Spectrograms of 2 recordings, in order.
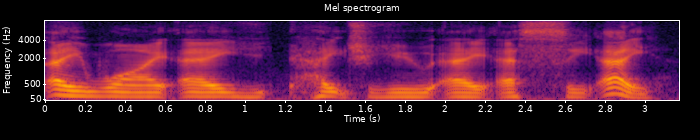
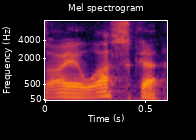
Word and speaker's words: ayahuasca: from the amazon indians it's actually pronounced simply ayahuasca it's perfectly easy to pronounce it looks strange because of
